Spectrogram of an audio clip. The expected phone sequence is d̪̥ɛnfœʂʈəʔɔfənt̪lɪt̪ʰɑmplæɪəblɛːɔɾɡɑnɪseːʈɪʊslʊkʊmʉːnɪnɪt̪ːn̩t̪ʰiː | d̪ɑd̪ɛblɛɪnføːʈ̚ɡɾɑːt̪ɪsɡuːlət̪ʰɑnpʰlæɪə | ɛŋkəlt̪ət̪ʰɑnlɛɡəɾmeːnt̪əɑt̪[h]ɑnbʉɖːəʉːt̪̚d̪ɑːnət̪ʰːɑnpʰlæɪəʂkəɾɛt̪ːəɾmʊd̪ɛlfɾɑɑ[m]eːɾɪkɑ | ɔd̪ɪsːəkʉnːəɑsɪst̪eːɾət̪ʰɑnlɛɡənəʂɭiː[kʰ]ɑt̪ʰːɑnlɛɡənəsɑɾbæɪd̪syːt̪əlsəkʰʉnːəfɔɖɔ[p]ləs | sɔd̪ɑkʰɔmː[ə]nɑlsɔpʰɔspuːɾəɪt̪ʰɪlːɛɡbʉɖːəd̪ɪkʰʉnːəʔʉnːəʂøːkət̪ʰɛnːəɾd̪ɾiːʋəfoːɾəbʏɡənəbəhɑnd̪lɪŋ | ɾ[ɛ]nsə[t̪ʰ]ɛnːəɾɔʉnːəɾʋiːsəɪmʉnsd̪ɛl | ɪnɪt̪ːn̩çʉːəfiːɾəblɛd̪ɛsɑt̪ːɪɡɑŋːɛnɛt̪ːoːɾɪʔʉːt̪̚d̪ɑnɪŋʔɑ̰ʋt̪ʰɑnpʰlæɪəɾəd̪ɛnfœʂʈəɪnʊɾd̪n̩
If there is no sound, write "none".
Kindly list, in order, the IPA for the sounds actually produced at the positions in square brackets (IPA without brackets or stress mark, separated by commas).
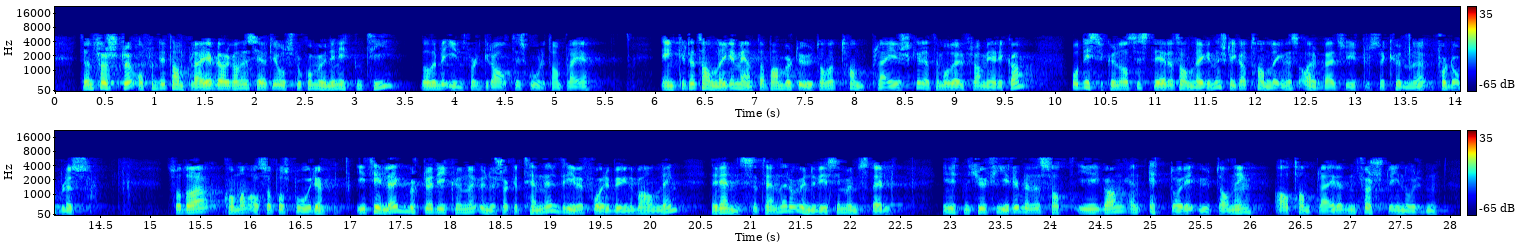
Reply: h, m, k, b, ɑ, ɛ, t̪ʰ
